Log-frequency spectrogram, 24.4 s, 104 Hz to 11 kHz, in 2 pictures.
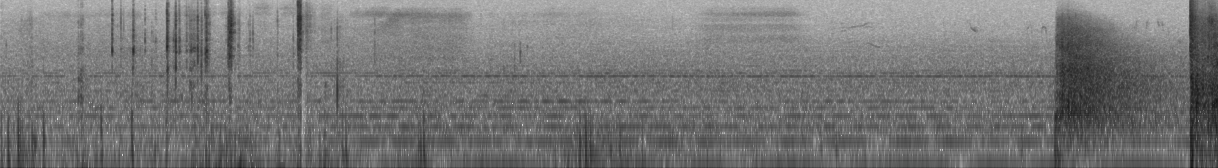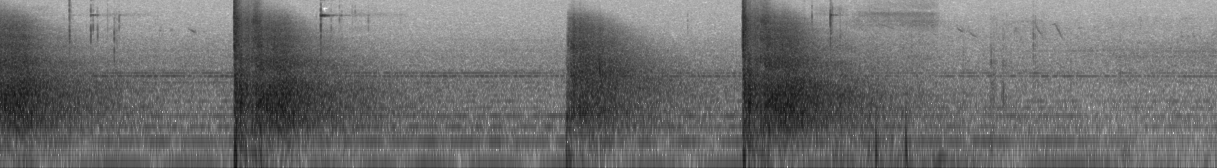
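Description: A Rock Island 1911 pistol fires Remington Golden Saber 185 grain rounds: four sharp, loud reports spaced a few seconds apart, each with a short decaying echo, after some faint handling clatter at the start.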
